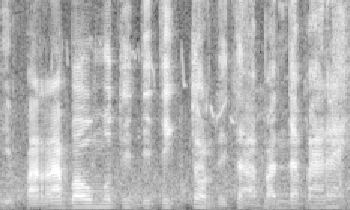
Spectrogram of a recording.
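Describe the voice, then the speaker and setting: A man's voice: mid-range voice, brisk, noisy background, close to an everyday voice. A man with an Ilocano accent playing a sly, bossy village treasure hunter in a comedy drama, scheming and eager. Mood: casual, bossy. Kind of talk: Ilocano comedy radio-style drama acting.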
